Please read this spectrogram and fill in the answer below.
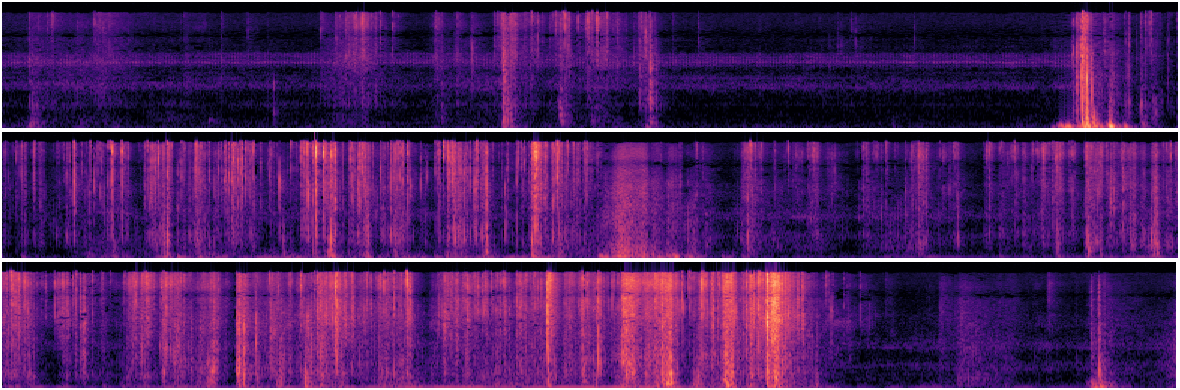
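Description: A few faint clicks, then quiet; about seven seconds in, a thump starts dense, irregular crackling and rustling handling noise, like plastic or fabric being rubbed and crumpled close to the microphone, which stops about a second before the end.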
